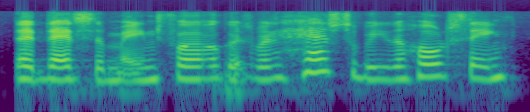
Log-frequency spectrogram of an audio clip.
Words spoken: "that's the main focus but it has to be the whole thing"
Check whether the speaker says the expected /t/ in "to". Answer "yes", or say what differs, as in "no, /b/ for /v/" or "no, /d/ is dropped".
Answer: yes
